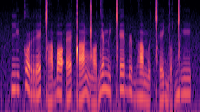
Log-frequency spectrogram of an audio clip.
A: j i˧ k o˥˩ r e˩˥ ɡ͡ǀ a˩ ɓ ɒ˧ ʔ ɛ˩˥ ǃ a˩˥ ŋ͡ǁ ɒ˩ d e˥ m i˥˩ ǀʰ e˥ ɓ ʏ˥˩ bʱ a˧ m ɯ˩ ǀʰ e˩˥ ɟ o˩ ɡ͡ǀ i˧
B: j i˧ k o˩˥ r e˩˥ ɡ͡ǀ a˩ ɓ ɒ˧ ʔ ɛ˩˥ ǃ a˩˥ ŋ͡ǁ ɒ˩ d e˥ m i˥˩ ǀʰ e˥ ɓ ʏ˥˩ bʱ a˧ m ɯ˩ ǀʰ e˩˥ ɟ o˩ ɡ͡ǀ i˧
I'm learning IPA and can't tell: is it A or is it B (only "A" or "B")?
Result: A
